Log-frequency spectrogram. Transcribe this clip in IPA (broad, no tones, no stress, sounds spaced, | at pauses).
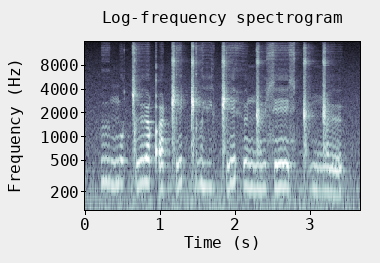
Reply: ɯ ŋ o ɡ͡ǀ øː qʼ ø ɡ͡ǁ e ɡ͡ǁ ɯː vʲ u ɡ͡ǁ e h ø ŋ͡ǁ y s eː s ɡ͡ǁ y ŋ͡ǁ ø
